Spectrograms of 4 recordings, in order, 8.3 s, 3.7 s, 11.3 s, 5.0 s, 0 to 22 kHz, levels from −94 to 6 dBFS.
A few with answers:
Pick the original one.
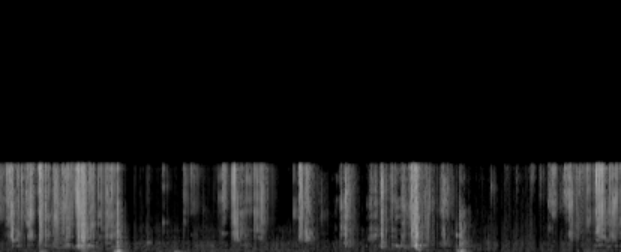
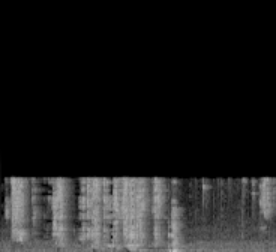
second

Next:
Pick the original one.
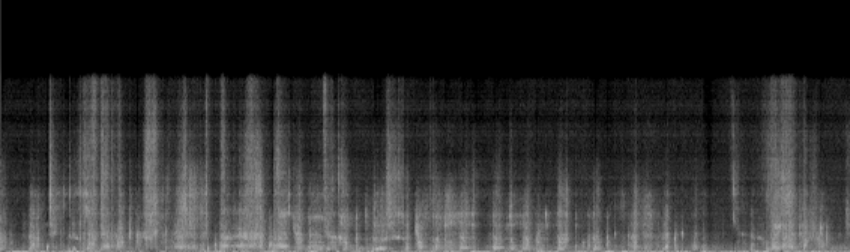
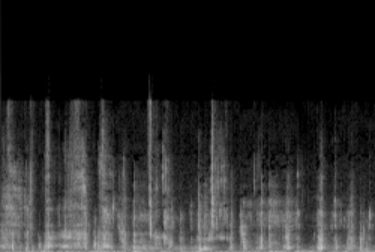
second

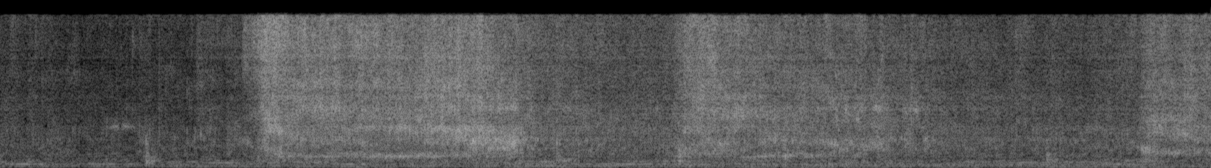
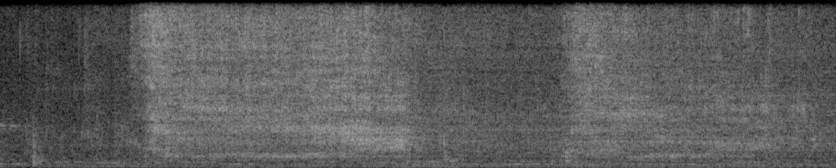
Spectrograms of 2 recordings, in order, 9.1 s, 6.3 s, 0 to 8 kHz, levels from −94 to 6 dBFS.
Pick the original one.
second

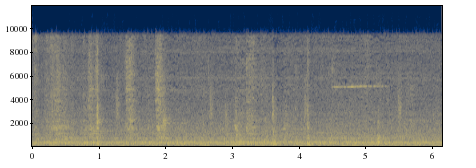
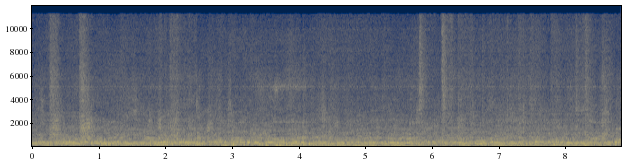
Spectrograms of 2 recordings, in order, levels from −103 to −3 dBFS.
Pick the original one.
first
